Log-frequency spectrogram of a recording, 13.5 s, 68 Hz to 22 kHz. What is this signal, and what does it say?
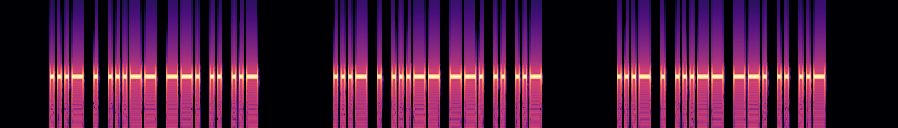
Morse code, heard as a keyed tone, about 22 wpm, 700 Hz. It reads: VE3GIU VE3GIU VE3GIU
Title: DXCC-100 Call Signs - 6 Characters - Repeated 3x - 22wpm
